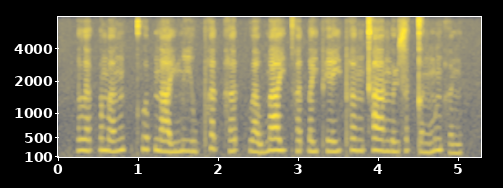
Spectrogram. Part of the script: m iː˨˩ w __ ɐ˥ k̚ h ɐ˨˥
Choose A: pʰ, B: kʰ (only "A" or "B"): A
